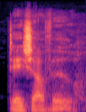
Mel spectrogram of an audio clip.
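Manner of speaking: soft, quiet aside after a pause; imitated punched man. Friend just punched in the jaw, imitated very softly. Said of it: "he literally goes".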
